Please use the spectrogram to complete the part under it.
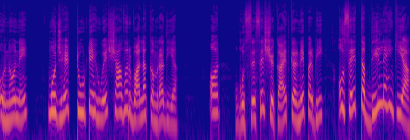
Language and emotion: Urdu, angry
